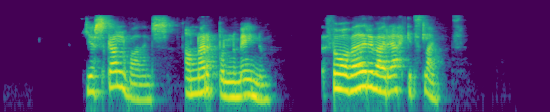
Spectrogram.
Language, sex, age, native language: Icelandic, female, 20-29, Icelandic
